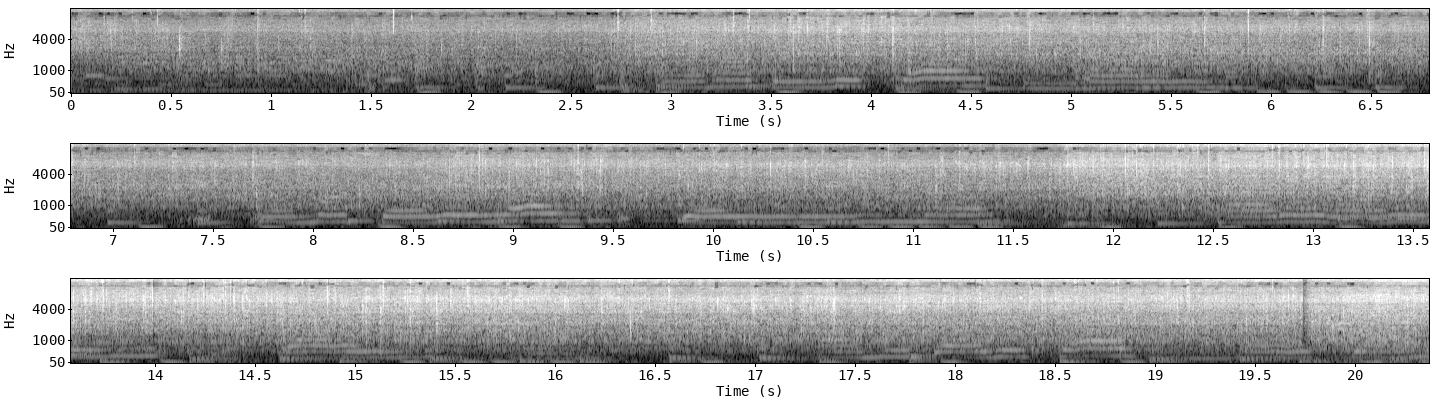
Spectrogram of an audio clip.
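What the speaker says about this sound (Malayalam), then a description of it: "ഇനി നമുക്ക് ഈ ചിക്കൻ പീസ് ഓരോന്നായിട്ട് ഇട്ട് കൊടുക്കാവേ." Chicken pieces fry in a pan with translucent onions for an Arabic-style majboos, making a dense, loud, continuous sizzle that swells slightly partway through, with music playing underneath.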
